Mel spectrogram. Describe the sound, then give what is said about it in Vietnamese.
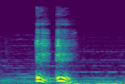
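A man gives a dry cough: two short, rough bursts of throat clearing close together, over a faint low background. “Lâm Động cuối cùng ho khan một tiếng”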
